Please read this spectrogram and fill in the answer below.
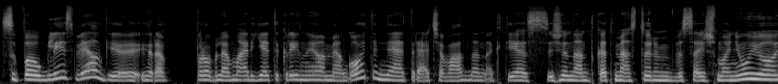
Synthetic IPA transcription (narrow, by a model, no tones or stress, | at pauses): sʊpɐʊɡlʲɛɪsʋʲeːlʲˠɡʲɪiːɾɐ | pɾoːbʲlʲɛmɐɐrjiɛt̪ʲɪkrɐɪnʊeːjoːmʲɛɡoːt̪ʲɪnʲɛt̪ʲɾʲæːt͡ʃʲæʋɑːlˠɐnd̪ɐnɐkt̪ʲiɛsʒʲɪnɐnt̪kɐt̪mʲɛst̪ʊɾʲɪmʋʲɪsɑɪɪʃmɐnʲuːjuː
